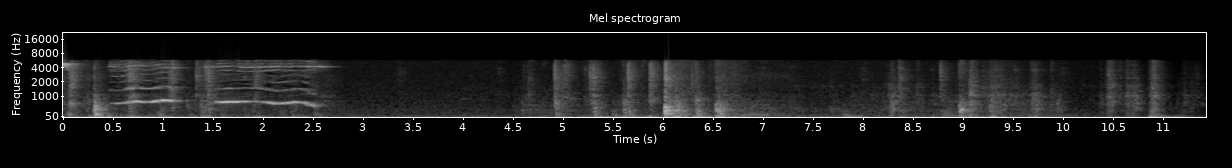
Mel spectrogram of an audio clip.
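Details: Female Doberman left home alone, giving two wavering, high, tonal howls in the first few seconds that rise and dip, followed by a quieter stretch of scattered broadband knocks and scratching thumps indoors.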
